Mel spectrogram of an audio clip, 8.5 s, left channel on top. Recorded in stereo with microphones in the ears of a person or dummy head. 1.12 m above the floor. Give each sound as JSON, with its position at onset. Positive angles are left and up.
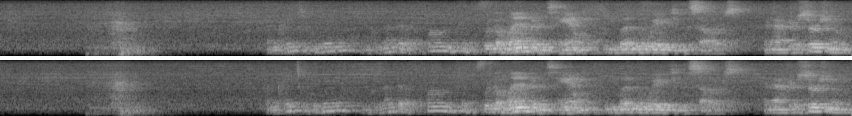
{"t": 0.9, "sound": "a crack", "side_deg": -25, "distance_m": 1.7}
{"t": 2.6, "sound": "a man speaking", "side_deg": -50, "distance_m": 0.8}
{"t": 4.8, "sound": "a man speaking", "side_deg": -20, "distance_m": 1.4}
